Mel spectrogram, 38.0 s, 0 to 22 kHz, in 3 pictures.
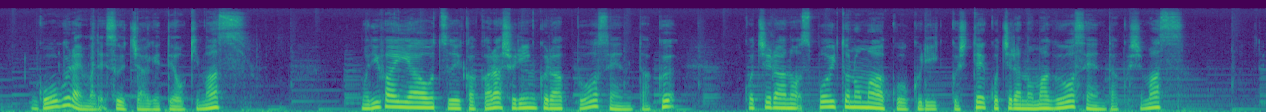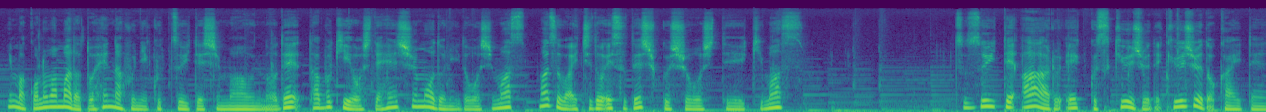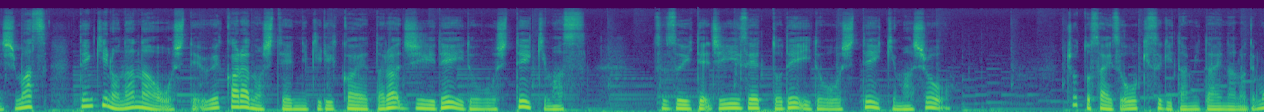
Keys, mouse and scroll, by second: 5.4 click, 8.1 click, 11.2-12.4 scroll up 4, 12.4-14.7 middle drag, 14.8-15.7 scroll down 1, 15.9 Tab, 16.6 scroll down 2, 17.9 right click, 18.4 s, 20.0 click, 20.4-21.0 scroll up 4, 21.0 s, 21.8 click, 22.8 r, 23.4 x, 23.7 KP_9, 24.0 KP_0, 24.4 KP_Enter, 26.8 KP_7, 28.6 g, 31.0 click, 31.4 middle click, 32.5 g, 32.7 z, 34.8 click, 35.1-36.6 middle drag, 36.8 g, 37.0 z, 37.3 click, 37.8 s.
